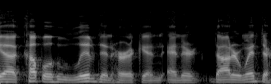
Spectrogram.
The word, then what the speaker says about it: Hurricane: spell hurricane right and everybody outside West Virginia cause hurricane yes but it's hurricane I was I was schooled on that there's actually a couple who lived in hurricane and their daughter went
